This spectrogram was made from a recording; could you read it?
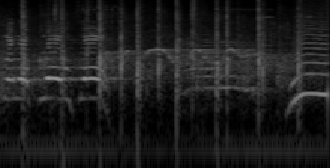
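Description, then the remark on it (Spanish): Scattered, uneven hand claps of applause for an invited guest ring out for a couple of seconds while voices call out and whoop loudly over them. “Fuerte el aplauso.”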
